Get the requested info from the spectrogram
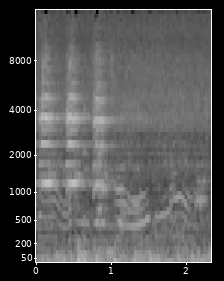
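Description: Bird giving a quick run of short, honking calls in the first second, followed by lower, wavering calls, over a low outdoor rumble.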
